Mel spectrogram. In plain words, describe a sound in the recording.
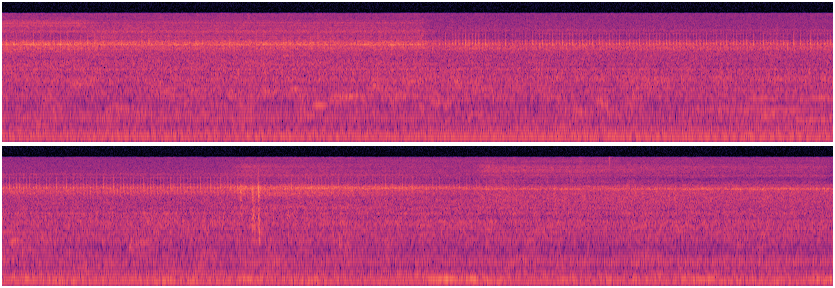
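An electric motor hums steadily and whines as a mechanical arm moves.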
